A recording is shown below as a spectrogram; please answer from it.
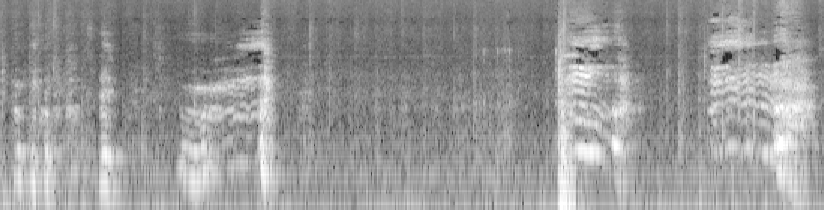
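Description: A person grunting and groaning with strain. There are short grunts at first, a wavering groan about two seconds in, a loud sudden grunt a little after five seconds, and a long falling groan near the end.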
